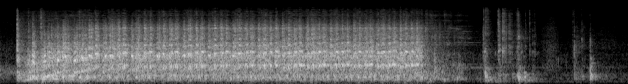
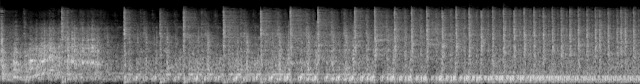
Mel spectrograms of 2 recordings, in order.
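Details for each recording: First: Dynamark riding mower after carburetor cleaning, new gasket, and fresh gas: small engine fires and buzzes unevenly for about four seconds, then cuts out and coughs to a stop; runs rough, then stalls. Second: Dynamark riding mower after carburetor cleaning: quick cranking clicks, then it catches and settles into a steady, even putter with no misses; clean start and healthy idle.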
